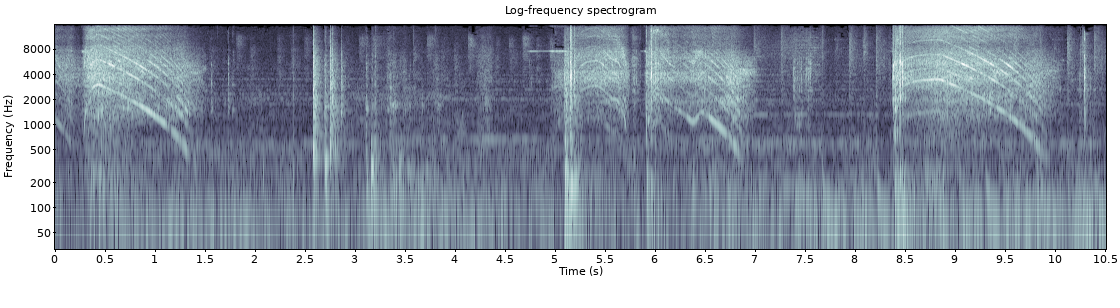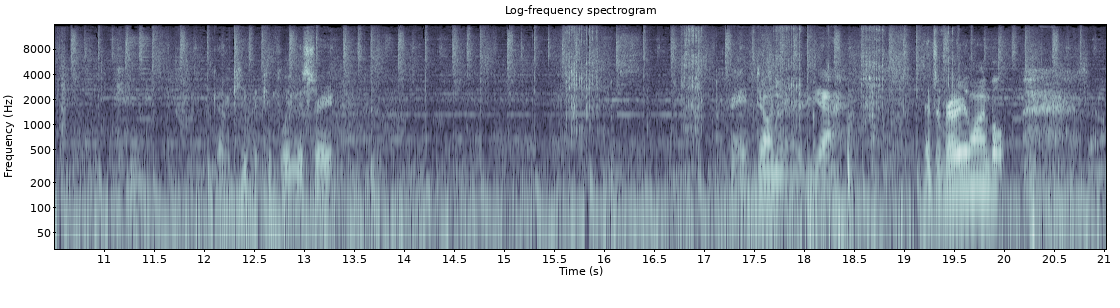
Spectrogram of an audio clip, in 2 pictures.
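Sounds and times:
power drill spinning bolts: 0:00.0 - 0:01.9, 0:05.0 - 0:07.6, 0:08.4 - 0:10.4, 0:15.6 - 0:18.9.

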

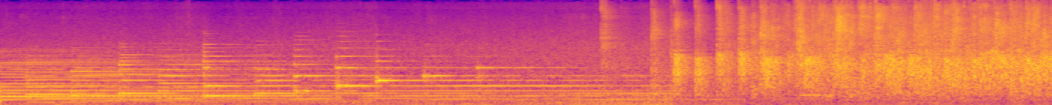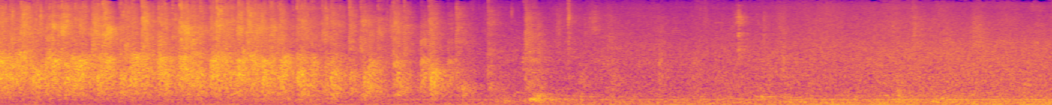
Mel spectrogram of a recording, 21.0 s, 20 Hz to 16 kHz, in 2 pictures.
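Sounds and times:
piano chord ringing: 0:00.0 - 0:13.4
audience applauding: 0:06.5 - 0:16.7.

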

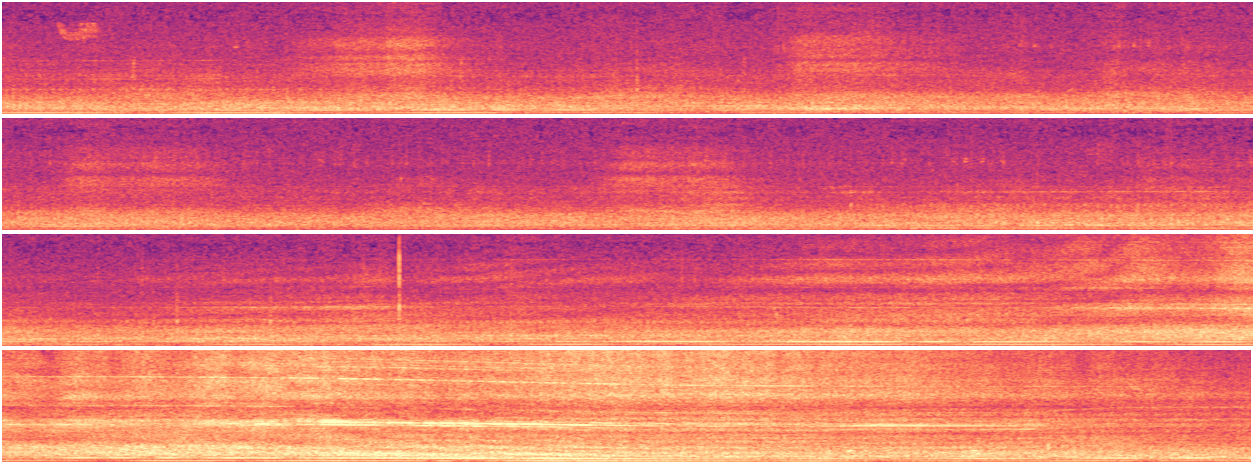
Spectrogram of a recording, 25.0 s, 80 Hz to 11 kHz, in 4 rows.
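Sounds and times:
model aircraft propeller hum: 0:00.0 - 0:25.0.

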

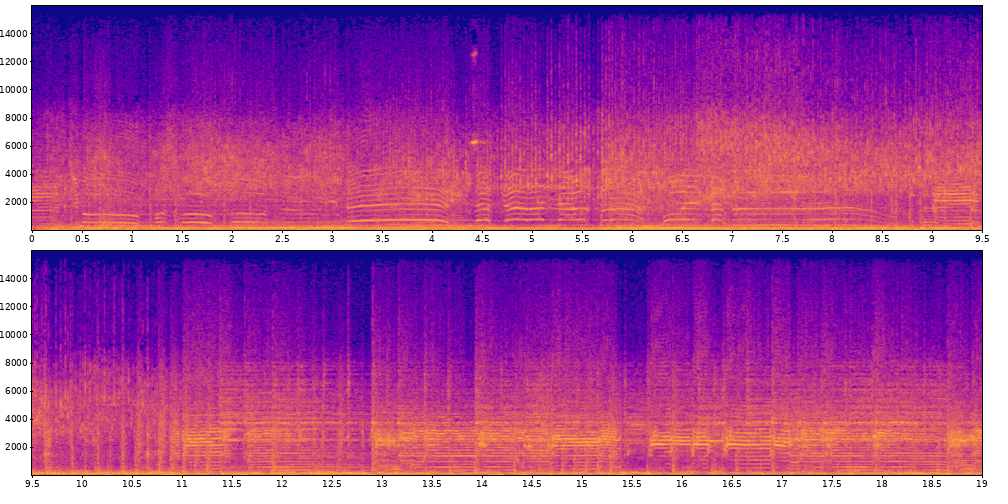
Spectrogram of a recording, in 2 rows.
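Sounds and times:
drawn-out sliding calls: 0:00.0 - 0:10.3
motorcycle engine droning: 0:00.0 - 0:19.0.

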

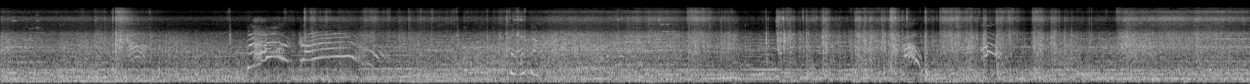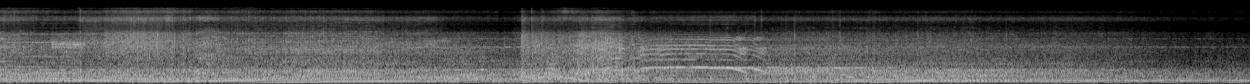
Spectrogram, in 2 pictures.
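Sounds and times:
car engine revving: 0:00.0 - 0:25.0.

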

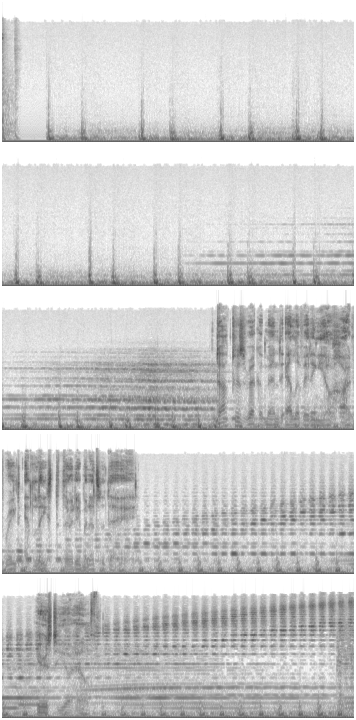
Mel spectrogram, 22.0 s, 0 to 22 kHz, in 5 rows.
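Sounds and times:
heartbeat thumping: 0:00.0 - 0:22.0
low steady hum: 0:00.4 - 0:21.8
sustained tone with overtones: 0:06.8 - 0:22.0.

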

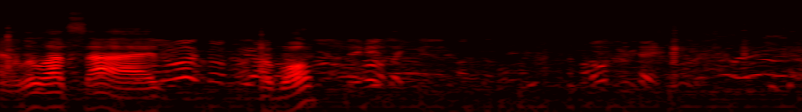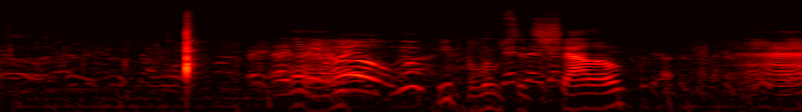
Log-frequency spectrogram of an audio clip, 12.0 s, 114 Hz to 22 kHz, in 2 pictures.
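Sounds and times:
faint voices: 0:00.0 - 0:12.0
softball bat hitting ball: 0:07.3 - 0:07.6.

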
